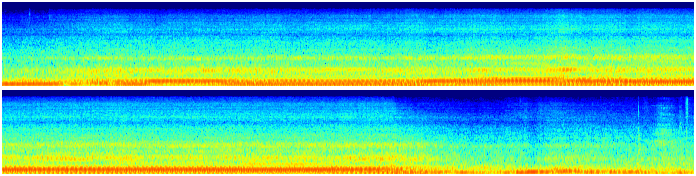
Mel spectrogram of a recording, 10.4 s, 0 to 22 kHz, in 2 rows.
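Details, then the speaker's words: 5.3 L LS Chevy (LM7) V8 on the dyno with Holley Terminator self-learning throttle-body EFI, just after first start: fast, steady idle for about eight seconds, then pitch drops as revs fall; idle too high, possibly because it's cold, unconfirmed. "we're doing right now is looking at how the idle speed is really fast and that might just be because it's cold"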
